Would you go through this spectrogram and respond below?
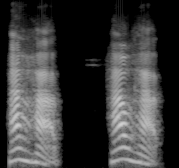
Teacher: Tienen que tratar de hacer el how y el have como en una sola frase. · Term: linkings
